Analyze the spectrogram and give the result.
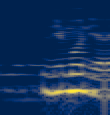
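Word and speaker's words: pneumonia: बहुत इच्छा देख बाद लास्ट तो यस सर निमोनिया कौन लिखा ऑफ निमोनिया पी लिखा पेनोमिया निमोनिया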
